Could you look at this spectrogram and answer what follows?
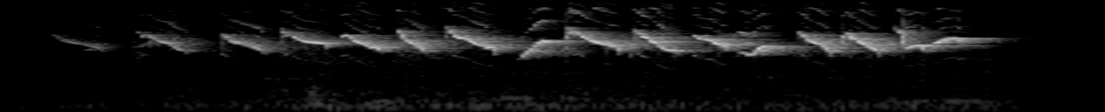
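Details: Lumajang white-eye delivering a sustained, fast series of high, down-slurred chirping notes, about a dozen strung together over three seconds, clean with little background.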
